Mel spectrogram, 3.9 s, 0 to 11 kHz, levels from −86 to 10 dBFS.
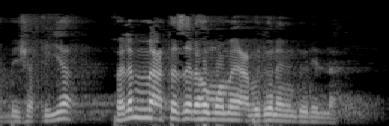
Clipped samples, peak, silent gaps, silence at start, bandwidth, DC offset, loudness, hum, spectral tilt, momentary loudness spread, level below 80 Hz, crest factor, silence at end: under 0.1%; -8 dBFS; none; 0 s; 7.8 kHz; under 0.1%; -22 LUFS; none; -5 dB/octave; 14 LU; -56 dBFS; 14 dB; 0.35 s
